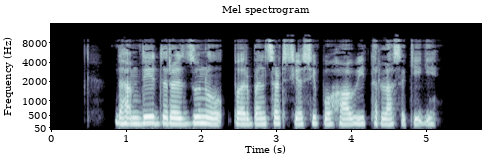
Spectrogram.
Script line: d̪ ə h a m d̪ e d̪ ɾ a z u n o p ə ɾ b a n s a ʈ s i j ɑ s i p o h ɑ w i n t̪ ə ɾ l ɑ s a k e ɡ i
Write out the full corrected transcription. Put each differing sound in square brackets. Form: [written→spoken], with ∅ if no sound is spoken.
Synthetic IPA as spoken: d̪ ə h a m d̪ e d̪ ɾ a z u n o p ə ɾ b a n s a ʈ s i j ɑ s i p o h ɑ w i [n→∅] t̪ ə ɾ l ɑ s a k e ɡ i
